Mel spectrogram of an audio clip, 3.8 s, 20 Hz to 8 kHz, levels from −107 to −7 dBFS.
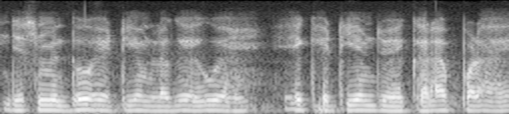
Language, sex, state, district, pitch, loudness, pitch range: Hindi, male, Punjab, Pathankot, 130 Hz, -17 LUFS, 120-130 Hz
